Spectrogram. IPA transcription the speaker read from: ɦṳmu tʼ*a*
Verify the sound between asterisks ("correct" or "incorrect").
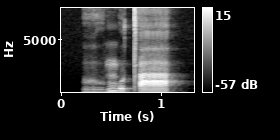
correct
